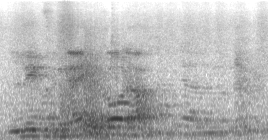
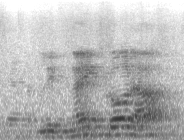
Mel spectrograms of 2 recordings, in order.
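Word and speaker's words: לִבְנֵי קֹרַח: Bien, voy a copiar las tres palabras, la pronunciación en hebreo. Lam Natsea. Para el victorioso. Para el victorioso. Livnei Kora. Livnei Kora.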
